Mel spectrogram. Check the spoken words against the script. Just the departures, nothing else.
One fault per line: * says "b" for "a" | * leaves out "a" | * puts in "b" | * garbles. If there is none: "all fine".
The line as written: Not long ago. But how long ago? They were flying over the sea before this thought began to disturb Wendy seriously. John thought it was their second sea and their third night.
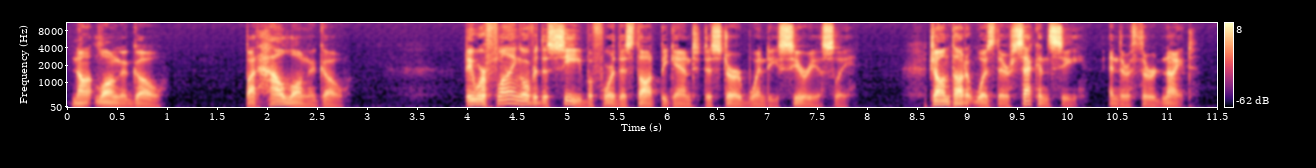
all fine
